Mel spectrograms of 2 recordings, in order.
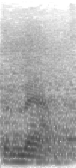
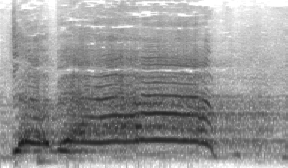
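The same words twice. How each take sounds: First: It is said softly, without yelling. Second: It is yelled loudly.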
